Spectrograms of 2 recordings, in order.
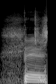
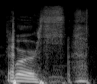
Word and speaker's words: Perth: Perth. Que chique. – Fala de novo aí pra gente. – Perth. Perth.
